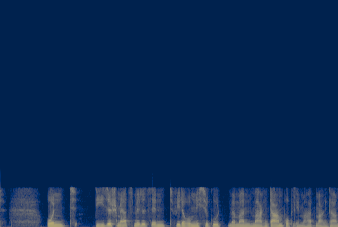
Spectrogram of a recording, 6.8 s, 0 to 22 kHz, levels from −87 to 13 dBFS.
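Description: At 2.42–2.44 s, just before "sind wiederum nicht so", and at 5.88–5.92 s, packet loss with pitch repetition fills 20 ms and 40 ms gaps by replaying the last pitch period. Each gap comes out as a brief held buzz rather than a silent dropout or click.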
